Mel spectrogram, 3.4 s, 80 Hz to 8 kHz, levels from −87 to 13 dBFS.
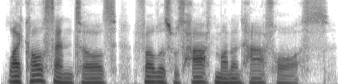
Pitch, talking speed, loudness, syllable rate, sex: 120 Hz, 175 wpm, -19 LUFS, 4.3 syllables/s, male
